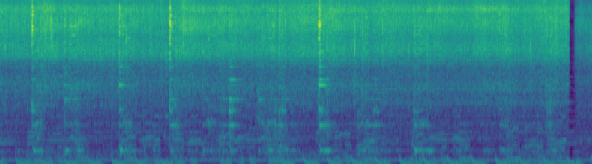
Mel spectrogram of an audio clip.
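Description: Potato and cauliflower pieces sizzling in oil in a metal kadhai while a slotted metal spatula stirs and scrapes them, with a sharp clink of spatula on pan every few seconds.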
